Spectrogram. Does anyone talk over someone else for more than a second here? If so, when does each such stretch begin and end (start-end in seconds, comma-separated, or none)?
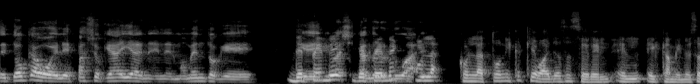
2.9-4.3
